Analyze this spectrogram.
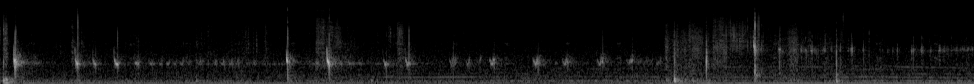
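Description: Stones skipped onto thin sea ice: sharp hits followed by quick runs of high, ringing chirps as they bounce and slide across the ice, with a faint ringing tone lingering between them.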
